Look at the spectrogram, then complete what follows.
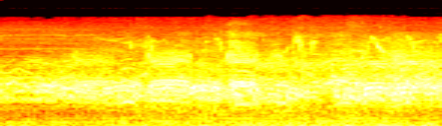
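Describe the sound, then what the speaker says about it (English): Wild geese, including greylag, bean and white-fronted geese, honk continuously in a dense, overlapping flock chorus that sounds steady and fairly close, with no other sounds breaking through. "The wild geese are back."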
